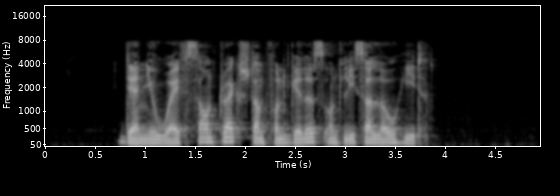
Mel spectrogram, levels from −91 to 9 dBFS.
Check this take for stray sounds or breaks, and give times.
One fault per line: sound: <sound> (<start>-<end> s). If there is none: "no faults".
no faults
